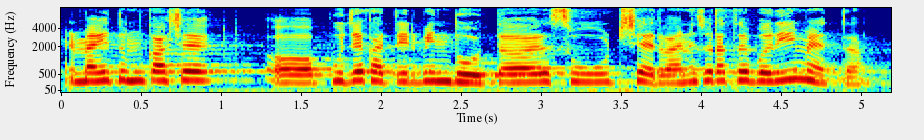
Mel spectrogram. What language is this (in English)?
Konkani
